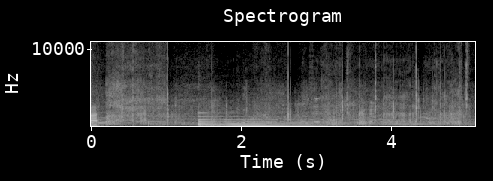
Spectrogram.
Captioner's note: skates scraping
